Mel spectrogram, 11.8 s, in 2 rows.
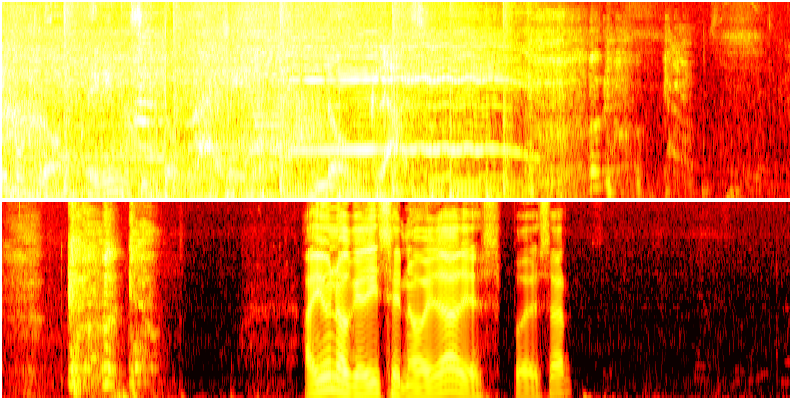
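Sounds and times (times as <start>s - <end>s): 
speech: 0.3s - 3.3s, 8.2s - 10.3s
coughing fit: 2.5s - 5.7s, 6.4s - 7.3s.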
